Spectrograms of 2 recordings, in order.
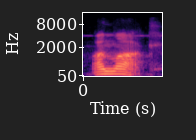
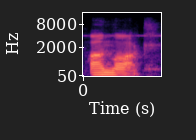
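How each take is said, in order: First: It is said in a higher, put-on voice. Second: It is said in a natural, normal voice.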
